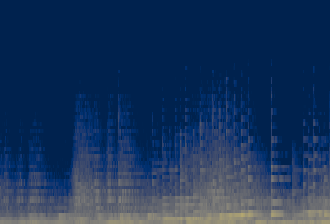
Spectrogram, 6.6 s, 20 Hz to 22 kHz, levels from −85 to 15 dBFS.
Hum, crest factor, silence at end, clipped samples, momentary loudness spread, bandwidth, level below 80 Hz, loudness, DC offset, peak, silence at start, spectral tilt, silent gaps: none; 16 dB; 0 s; under 0.1%; 13 LU; 11 kHz; -54 dBFS; -26 LUFS; 0.3%; -10 dBFS; 0 s; -5.5 dB/octave; none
